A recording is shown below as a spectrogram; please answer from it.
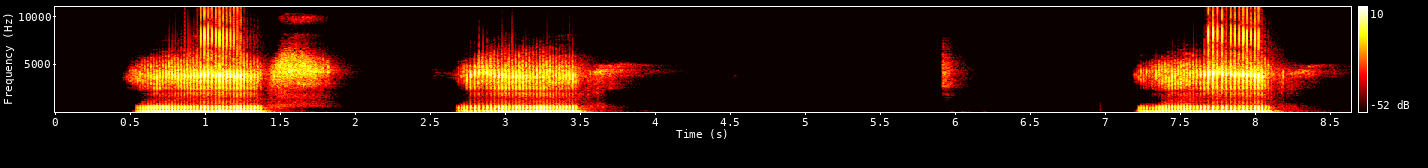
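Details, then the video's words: Sleeping French Bulldog puppy gives three harsh, deep snorting snores, each about a second long, with a faint whistling wheeze after the first and near-silence between breaths. "Храп щенка французского бульдога"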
